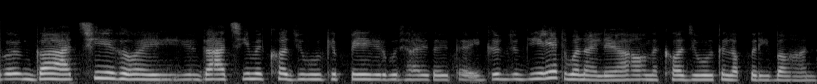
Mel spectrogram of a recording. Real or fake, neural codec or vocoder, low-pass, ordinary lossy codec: fake; codec, 16 kHz in and 24 kHz out, 0.6 kbps, FocalCodec, streaming, 2048 codes; 7.2 kHz; Opus, 32 kbps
